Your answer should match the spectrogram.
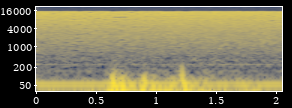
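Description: Steady low hum from the recording setup, with a few dull low thumps a little past half a second in and again just after a second.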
